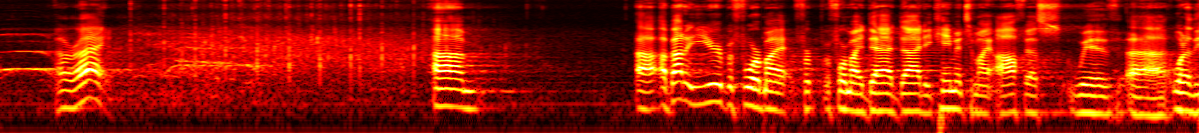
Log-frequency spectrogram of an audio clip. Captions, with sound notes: (audience members cheer) All right! About a year before my, before my dad died, he came into my office with one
